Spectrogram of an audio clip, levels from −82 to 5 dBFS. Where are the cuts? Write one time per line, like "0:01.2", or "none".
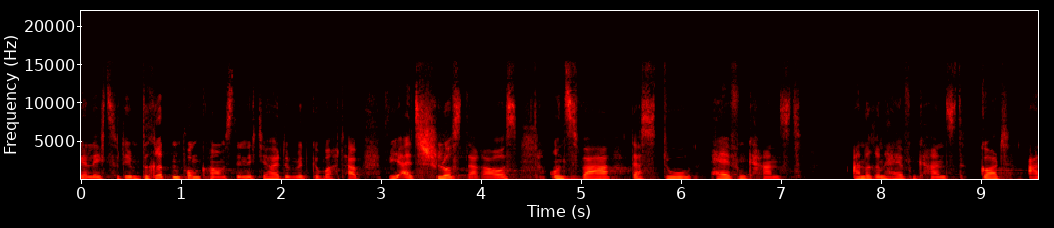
none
